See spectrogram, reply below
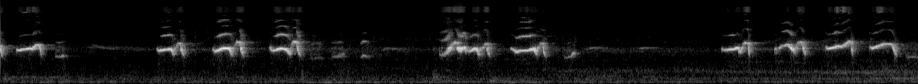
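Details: Singing cockatiel repeating loud whistled, slightly squawky phrases with rising flicks and warbled ends, grouped in bursts of three or four with short pauses between; quiet background.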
